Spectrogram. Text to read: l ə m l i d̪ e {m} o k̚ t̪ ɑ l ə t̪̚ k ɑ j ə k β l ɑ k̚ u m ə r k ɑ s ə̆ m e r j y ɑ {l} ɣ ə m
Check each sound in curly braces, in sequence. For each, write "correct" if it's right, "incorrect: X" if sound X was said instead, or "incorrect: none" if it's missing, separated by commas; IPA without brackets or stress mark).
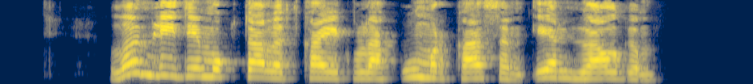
correct, correct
